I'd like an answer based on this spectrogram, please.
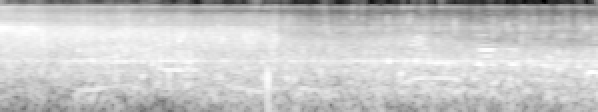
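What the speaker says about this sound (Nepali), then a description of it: "यहाँ पहिलाको भन्दा ठुलो खोला आएको" Water splashes and burbles along steadily in a flowing stream, with a voice and other faint voices mixed in over the running water.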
